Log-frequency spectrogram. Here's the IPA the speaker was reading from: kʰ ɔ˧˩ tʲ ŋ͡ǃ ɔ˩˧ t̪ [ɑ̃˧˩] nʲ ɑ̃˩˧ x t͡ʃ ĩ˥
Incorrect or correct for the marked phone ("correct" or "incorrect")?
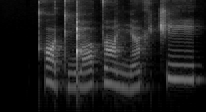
correct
